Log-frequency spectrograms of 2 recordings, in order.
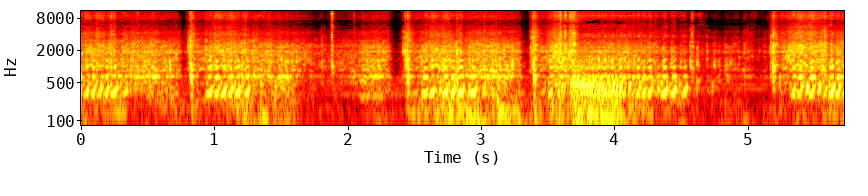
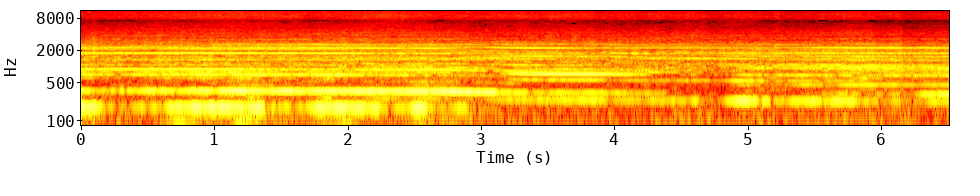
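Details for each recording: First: Yamaha 15 hp outboard that dies at low rpm in forward gear, tested with the stop-switch wiring disconnected: it still catches, sputters and cuts out repeatedly, so the stop switch is ruled out; the cause was later found to be a leaking reed valve and clogged carburetor. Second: Yamaha 15 hp outboard that used to die at low rpm when shifted into forward gear, after fixing a leaking reed valve ("red velvet") and a clogged carburetor: pitch rises smoothly with throttle and returns to an even idle, and it no longer dies.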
